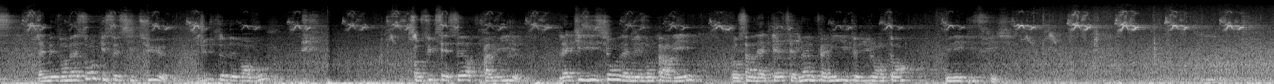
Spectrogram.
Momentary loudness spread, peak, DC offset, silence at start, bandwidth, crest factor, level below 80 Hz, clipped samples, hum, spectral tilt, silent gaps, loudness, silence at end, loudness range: 6 LU; -4 dBFS; under 0.1%; 0 s; 15 kHz; 12 dB; -20 dBFS; under 0.1%; none; -5 dB/octave; none; -16 LUFS; 0 s; 2 LU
